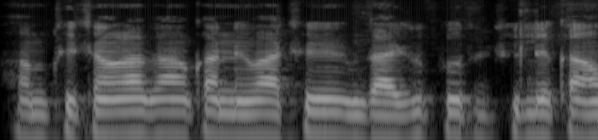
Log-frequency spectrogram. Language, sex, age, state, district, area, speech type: Hindi, male, 45-60, Uttar Pradesh, Ghazipur, rural, spontaneous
